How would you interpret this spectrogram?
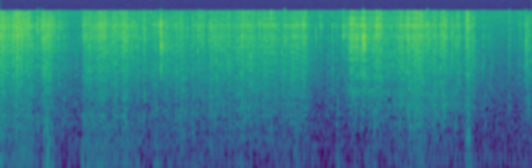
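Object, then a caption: Thin printed paper sheet. Fingertips scratch a thin white paper sheet with a black doodle print, then hands crumple it. A dense, bright crackle of crinkling and scratching runs steadily throughout, with some soft low thumps underneath.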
